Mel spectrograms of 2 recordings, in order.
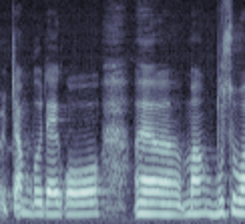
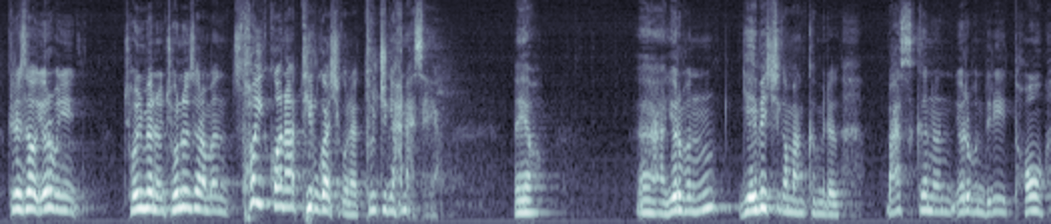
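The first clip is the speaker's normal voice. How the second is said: usual speaking voice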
